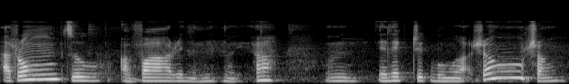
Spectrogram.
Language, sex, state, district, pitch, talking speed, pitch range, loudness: Mizo, female, Mizoram, Aizawl, 165 Hz, 150 wpm, 155-190 Hz, -20 LUFS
